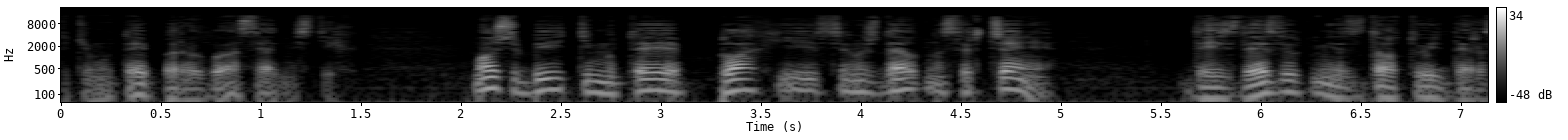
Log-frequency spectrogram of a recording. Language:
Bulgarian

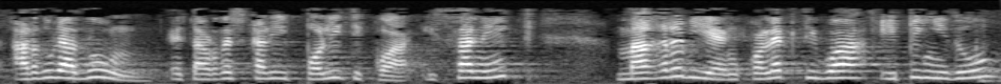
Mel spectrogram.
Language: Basque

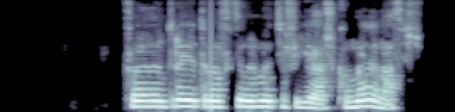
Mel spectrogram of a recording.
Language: Galician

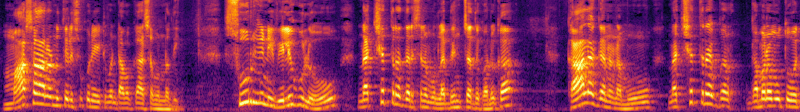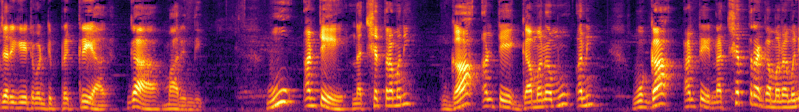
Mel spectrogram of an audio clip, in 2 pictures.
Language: Telugu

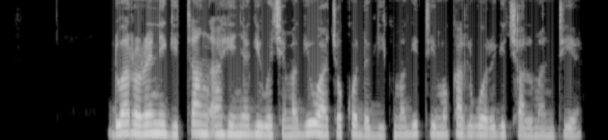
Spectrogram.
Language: Luo (Kenya and Tanzania)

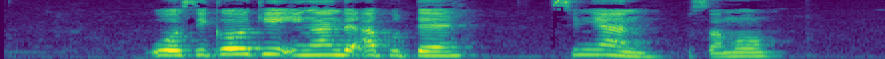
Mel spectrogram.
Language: Yangben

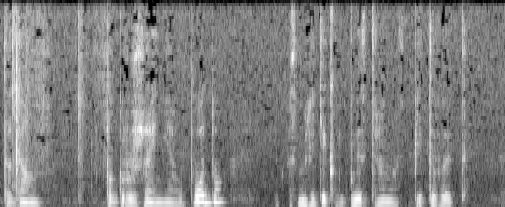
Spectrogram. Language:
Russian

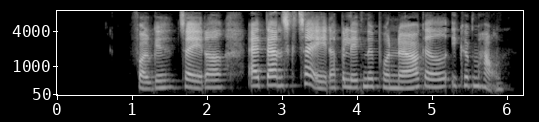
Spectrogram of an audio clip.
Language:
Danish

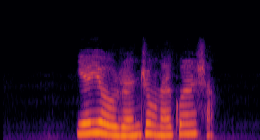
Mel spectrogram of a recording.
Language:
Chinese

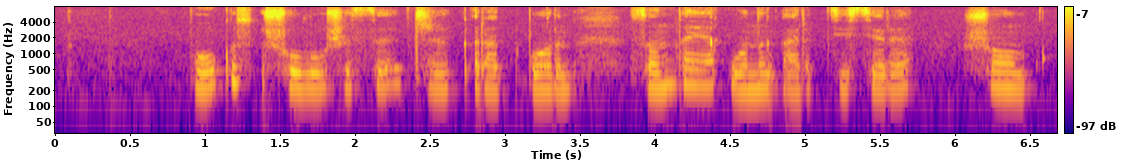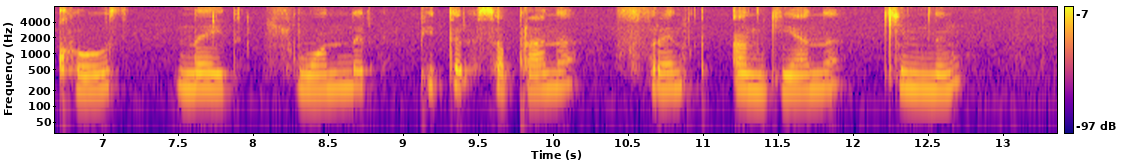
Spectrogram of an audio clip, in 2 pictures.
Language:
Kazakh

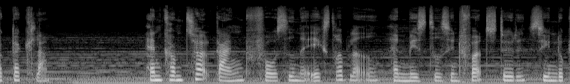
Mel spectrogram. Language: Danish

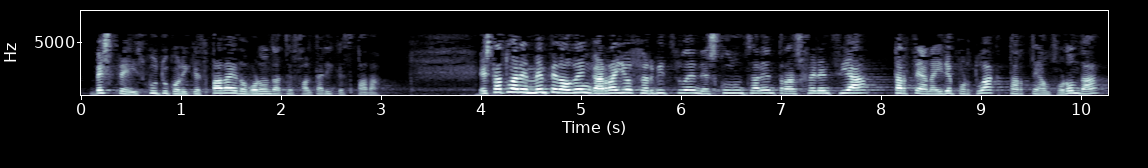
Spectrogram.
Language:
Basque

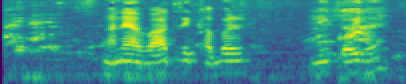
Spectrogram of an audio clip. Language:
Loarki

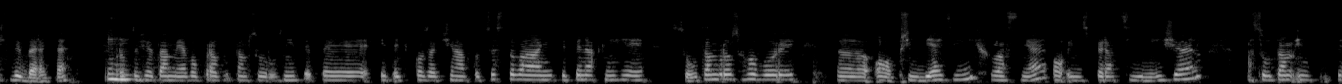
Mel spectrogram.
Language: Czech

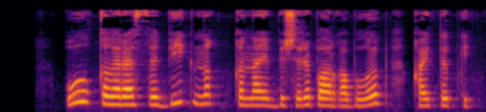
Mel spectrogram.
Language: Bashkir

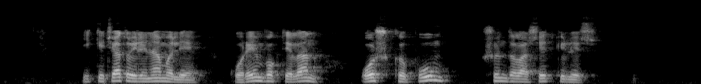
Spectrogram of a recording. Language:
Mari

